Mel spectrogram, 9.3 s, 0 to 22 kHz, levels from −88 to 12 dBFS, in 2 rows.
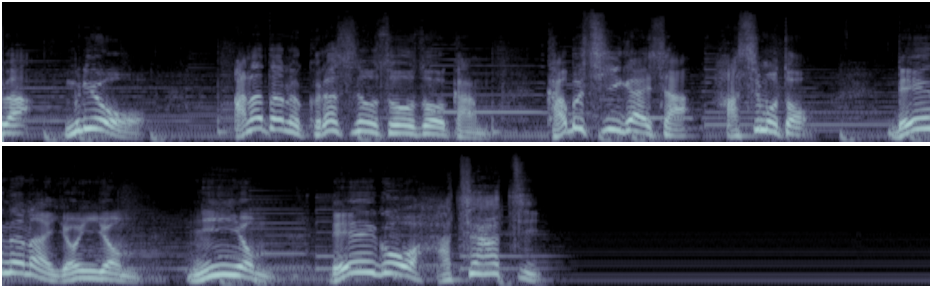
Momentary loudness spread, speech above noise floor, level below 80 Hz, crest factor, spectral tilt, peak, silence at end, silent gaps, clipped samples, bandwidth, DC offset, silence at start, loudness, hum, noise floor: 11 LU; 41 dB; -54 dBFS; 16 dB; -7 dB/octave; -6 dBFS; 1.95 s; none; under 0.1%; 13 kHz; under 0.1%; 0 s; -22 LUFS; 60 Hz at -50 dBFS; -63 dBFS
